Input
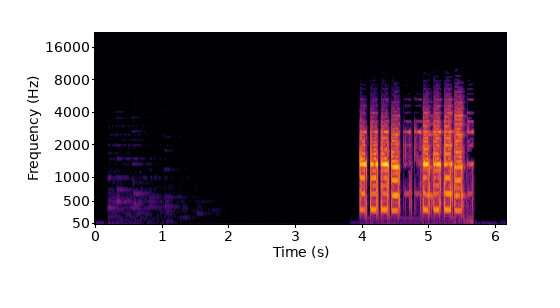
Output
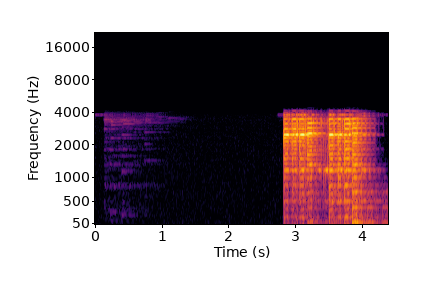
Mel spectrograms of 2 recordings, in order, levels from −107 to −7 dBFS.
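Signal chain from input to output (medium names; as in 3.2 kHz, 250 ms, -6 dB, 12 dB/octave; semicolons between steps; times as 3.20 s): single-diode clipper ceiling -14 dBFS; in parallel at -1 dB: compression, threshold -31 dBFS, peak gain reduction 12.5 dB; on the sum: tempo 1.4×; on a send: feedback delay 68 ms, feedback 40%, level -9.5 dB; on the sum: frequency inversion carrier 3.8 kHz; bucket-brigade echo 227 ms, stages 1024, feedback 51%, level -15 dB; trim +6.5 dB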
